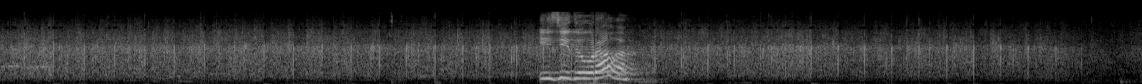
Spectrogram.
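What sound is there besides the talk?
audience applause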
